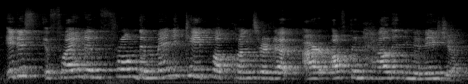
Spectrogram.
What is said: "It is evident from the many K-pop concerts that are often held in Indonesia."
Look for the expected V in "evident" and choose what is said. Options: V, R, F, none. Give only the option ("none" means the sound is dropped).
none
